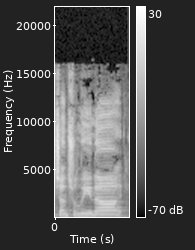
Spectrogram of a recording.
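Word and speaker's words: Centrolina: I love that you say it correctly because Centralina. – Yes, David should be here because you know my Italian sucks. – Yes, so Centro is center, and Lina is sort of an Italian suffix that makes things feminine and small.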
